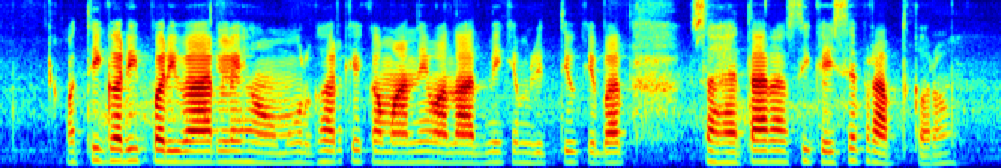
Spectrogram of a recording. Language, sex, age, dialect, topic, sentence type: Chhattisgarhi, female, 25-30, Northern/Bhandar, banking, question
